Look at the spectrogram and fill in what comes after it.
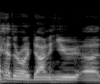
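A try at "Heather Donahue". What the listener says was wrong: There's no O [laughter] there. You're adding a No. You're trying to trying to make her more Irish sounding than she is.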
